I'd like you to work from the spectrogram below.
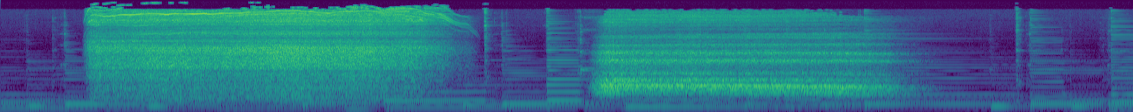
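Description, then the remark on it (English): A long, deep breath drawn in, then a slower, louder, slightly voiced breath out, over a soft musical backing with no talking. “With a yawn, Guillermo took a deep dragon breath in and out.”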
